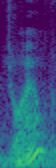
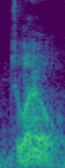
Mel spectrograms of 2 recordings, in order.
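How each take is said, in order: First: The voice rises at the end. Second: The voice falls or stays level at the end. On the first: It asks whether the listener likes it. "putting your voice up, you make it a question" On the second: It states that something is good. "a statement"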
